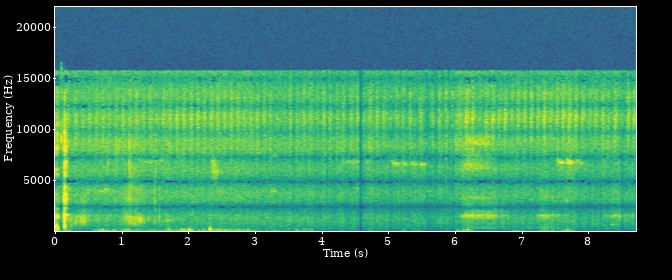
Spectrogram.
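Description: Quiet outdoor ambience: a faint, irregular low rumble on the phone's microphone over the first few seconds, then near quiet with a couple of faint, brief mid-pitched sounds in the distance.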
